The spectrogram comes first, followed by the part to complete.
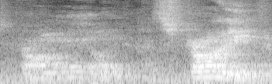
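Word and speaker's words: Stryne: Strine. S-T-R-Y-N-E, I was told to pronounce.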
